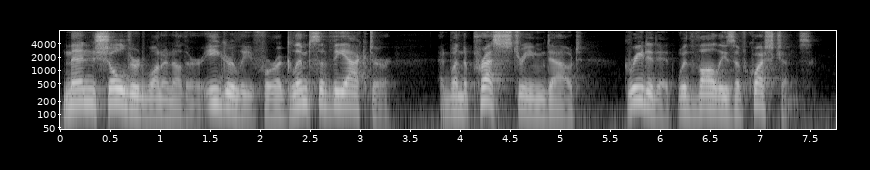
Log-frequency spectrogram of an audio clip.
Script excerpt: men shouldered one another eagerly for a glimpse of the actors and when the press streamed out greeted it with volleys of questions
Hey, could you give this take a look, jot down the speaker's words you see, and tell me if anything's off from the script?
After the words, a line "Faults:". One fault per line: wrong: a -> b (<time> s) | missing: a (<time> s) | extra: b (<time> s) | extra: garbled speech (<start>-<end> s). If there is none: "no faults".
men shouldered one another eagerly for a glimpse of the actor and when the press streamed out greeted it with volleys of questions
Faults:
wrong: actors -> actor (2.9 s)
